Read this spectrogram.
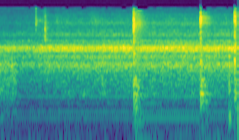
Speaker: and I'm going to touch the ball you control here and we'll see what happens then you can hear the scratchy volume control that's a problem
